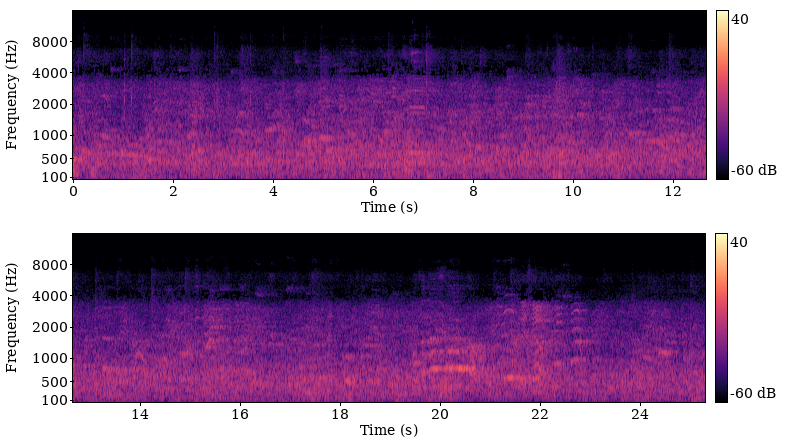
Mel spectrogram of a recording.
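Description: Children chatter and call out in an echoing indoor hall.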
